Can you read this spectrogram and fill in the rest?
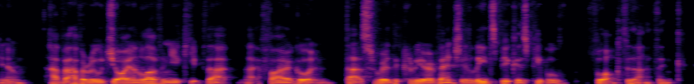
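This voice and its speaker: A man in his thirties hosting a conversational interview over a video call, rephrasing haltingly as he thinks. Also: on the low side, steady tone, creaky. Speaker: podcast host. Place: small plain room indoors. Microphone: video call with earphones.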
